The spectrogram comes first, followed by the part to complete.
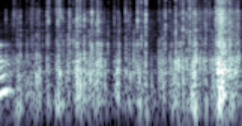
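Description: Clear plastic packaging bag crinkling as it is handled, a run of small crackles with a louder crinkle near the end.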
